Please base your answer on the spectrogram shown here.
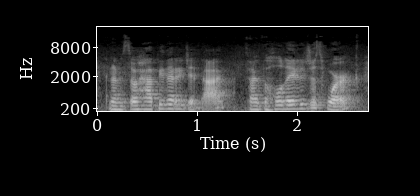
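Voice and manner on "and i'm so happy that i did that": usual speaking voice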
